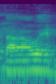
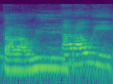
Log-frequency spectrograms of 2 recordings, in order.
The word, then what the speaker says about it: tarawih: pengucapan dari masyarakat sering mengucap salat tarawih shalat taraweh yang berasal eh salah yang betul itu tarawih betul pemiliknya beritahu Lalu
